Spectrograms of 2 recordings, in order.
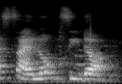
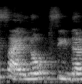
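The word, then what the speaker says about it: Psilopsida: इसको बच्चों आप फिर से गलती करोगे, पी साइलेंट रहता है, इसमें ध्यान रखना, वरना इसको बोल दोगे तो साइलोप्सीडा, ये नहीं होगा, गलत हो जाएगा आपका, इसीलिए मैंने आगे हिंदी में लिखा भी है साइलोप्सीडा।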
